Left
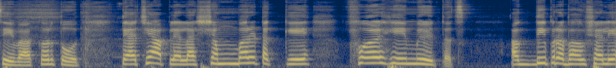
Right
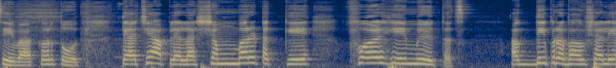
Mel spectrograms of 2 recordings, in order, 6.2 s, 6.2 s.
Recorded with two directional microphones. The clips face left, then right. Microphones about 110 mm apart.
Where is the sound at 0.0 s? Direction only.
45° left (ahead or behind).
